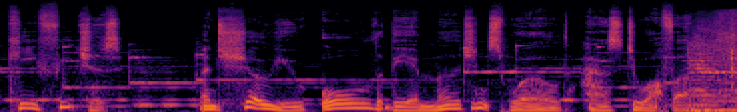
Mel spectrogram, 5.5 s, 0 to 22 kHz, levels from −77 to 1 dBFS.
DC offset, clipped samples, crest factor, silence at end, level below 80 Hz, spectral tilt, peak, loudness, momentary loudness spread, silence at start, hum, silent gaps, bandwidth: under 0.1%; under 0.1%; 16 dB; 0 s; -38 dBFS; -4 dB/octave; -10 dBFS; -27 LUFS; 5 LU; 0 s; none; none; over 20 kHz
